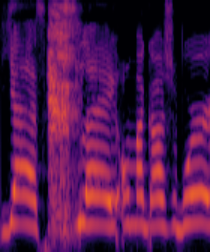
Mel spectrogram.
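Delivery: shrill, high, very slow, drawn-out cheering yell. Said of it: "who just yelled".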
